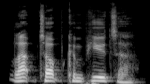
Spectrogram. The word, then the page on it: laptop computer: British English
